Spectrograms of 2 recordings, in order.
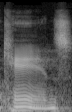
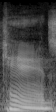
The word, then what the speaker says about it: Cairns: I remember when I was up in Cairns one time, which is Wait, where? Cairns? Like in France? No. That's Cannes. Cairns is spelled Cairns. Yeah, right?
